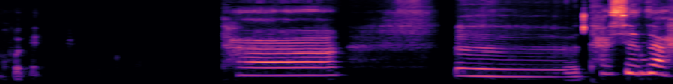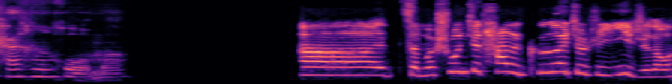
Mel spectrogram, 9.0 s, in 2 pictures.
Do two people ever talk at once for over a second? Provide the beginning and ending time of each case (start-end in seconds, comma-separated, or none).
none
